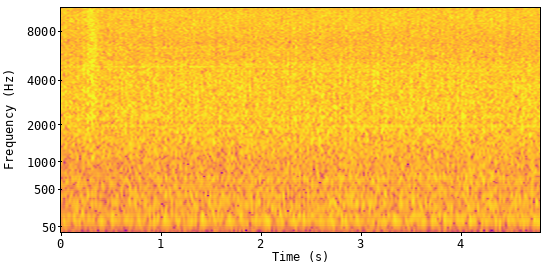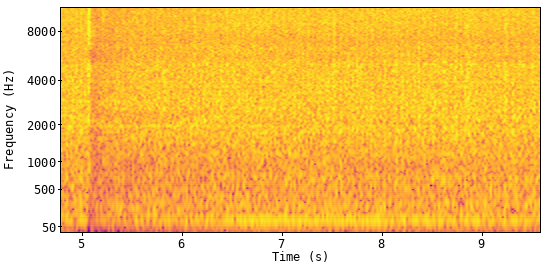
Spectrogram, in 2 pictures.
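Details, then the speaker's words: 2013 Infiniti G37 with a misfire that a parts store blamed on the coil, codes just cleared: uneven, lumpy idle with a stumble as a cylinder cuts out. Cause unconfirmed. "These misfires come right back. As bad as this thing here is cutting out, the misfire should come right on back."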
